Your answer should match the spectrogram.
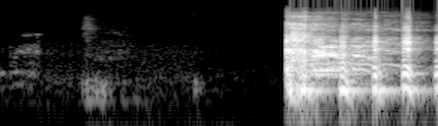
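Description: Near silence for over a second, then about a second and a half in a man coughs loudly.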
